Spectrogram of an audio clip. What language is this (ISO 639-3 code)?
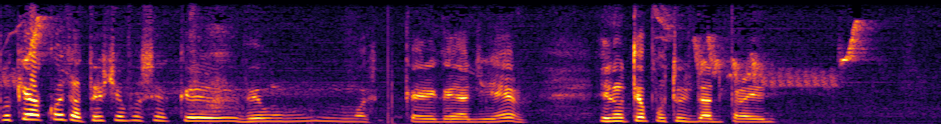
por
